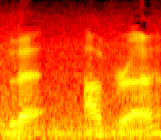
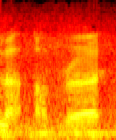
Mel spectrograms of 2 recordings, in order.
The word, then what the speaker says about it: Le Havre: the UK across to Le Havre. I hope I'm pronouncing that correctly. I believe that the H is silent.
